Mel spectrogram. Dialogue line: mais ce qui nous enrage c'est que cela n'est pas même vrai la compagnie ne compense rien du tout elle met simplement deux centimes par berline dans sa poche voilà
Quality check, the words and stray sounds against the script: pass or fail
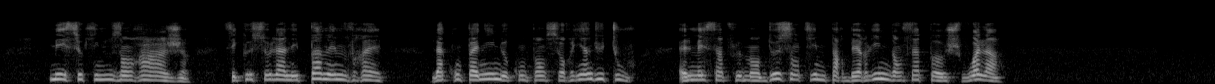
pass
